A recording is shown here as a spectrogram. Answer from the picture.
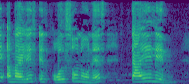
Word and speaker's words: ptyalin: So this salivary amylase is also known as ptyalin. P is silent here, it is called ptyalin. Y is also silent, ptyalin, ठीक है.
